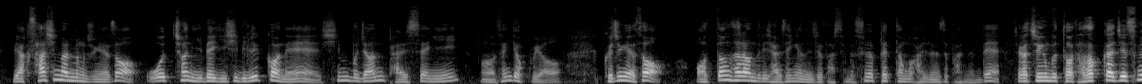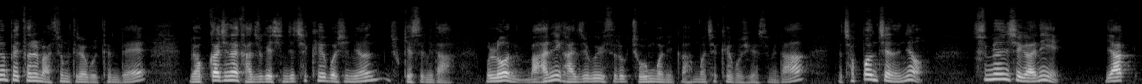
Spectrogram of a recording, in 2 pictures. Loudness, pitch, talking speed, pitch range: -24 LUFS, 140 Hz, 345 characters per minute, 115-180 Hz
